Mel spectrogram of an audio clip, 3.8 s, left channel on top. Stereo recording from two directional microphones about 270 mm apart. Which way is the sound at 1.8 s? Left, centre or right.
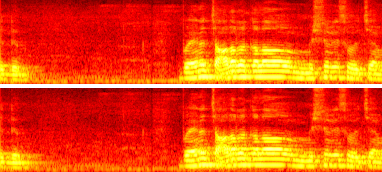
Centre.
